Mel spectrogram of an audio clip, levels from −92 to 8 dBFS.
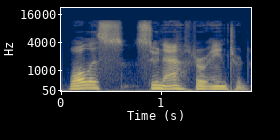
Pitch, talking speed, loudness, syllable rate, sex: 125 Hz, 125 wpm, -17 LUFS, 5.5 syllables/s, male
